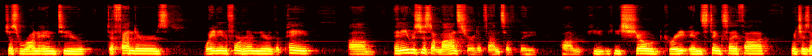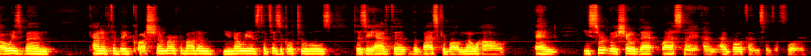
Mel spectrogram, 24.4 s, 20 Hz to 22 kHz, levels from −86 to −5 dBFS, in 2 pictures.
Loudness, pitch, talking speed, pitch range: -20 LUFS, 140 Hz, 165 wpm, 130-145 Hz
